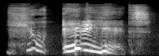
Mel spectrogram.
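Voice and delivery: high, loud, slow yell of rage; furious shout. Acted. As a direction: scream it at him, furious. Sister explodes at brother.

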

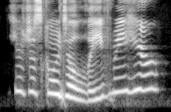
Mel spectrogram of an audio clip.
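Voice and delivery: loud, high, shrill protest. A narrator's reading. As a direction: rise to a shrill, panicky question. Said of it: "a little shrill".

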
